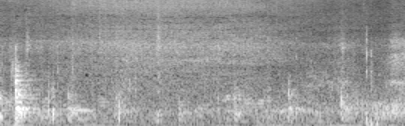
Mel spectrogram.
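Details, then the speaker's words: Long-abandoned BMW, engine off after running with no cabin heat (thermostat suspected): soft, steady hiss with faint bubbling as pressurised coolant vents; overheating suspected, not confirmed. "I want to find out if there's actually pressure. Oh my god. Oh my god. Yeah, there's definitely pressure in that. You can hear it."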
